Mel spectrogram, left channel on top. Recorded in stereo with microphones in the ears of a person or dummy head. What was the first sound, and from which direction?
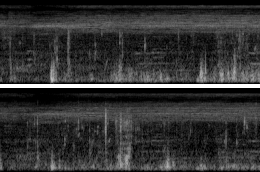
An insect, 25° left (ahead or behind).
